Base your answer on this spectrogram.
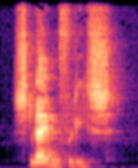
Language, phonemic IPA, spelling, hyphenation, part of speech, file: Dutch, /ˈslɛi̯m.vlis/, slijmvlies, slijm‧vlies, noun, Nl-slijmvlies.ogg
- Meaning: mucous membrane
